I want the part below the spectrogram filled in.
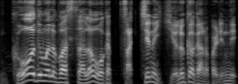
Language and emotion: Telugu, disgusted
